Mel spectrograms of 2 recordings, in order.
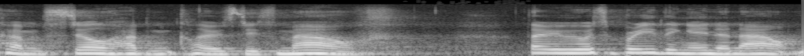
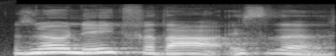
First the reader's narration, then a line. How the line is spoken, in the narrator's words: said Dad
